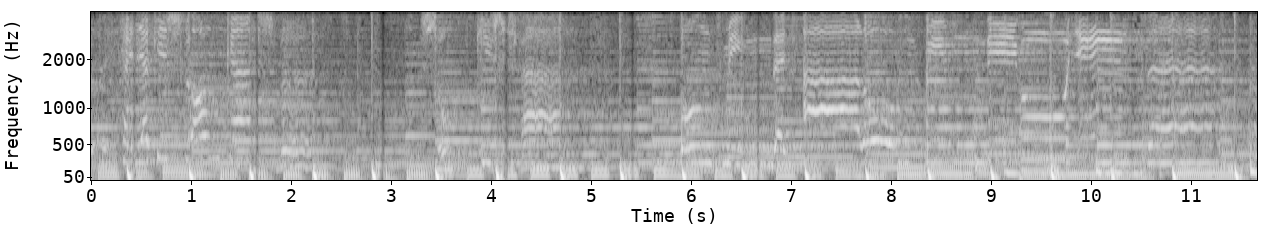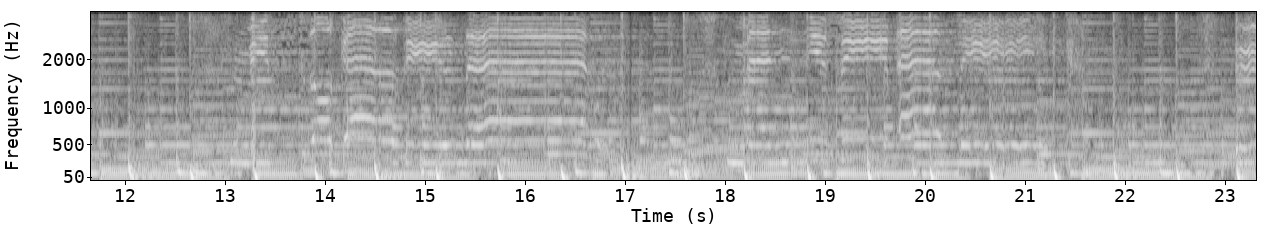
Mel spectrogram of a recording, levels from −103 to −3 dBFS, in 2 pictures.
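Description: Throughout the clip there is clock drift between sender and receiver, with the sender's clock running about 2 percent slow. The receiver's buffer keeps draining and is refilled by repeating short pieces, so small timing hiccups recur at uneven intervals and the audio is stretched overall.

From 0.41 s to 22.92 s come scattered short gaps, around forty of them, none longer than about 40 ms, together roughly half a second. Each is patched by continuing the preceding sound, heard as brief ticks, smears or stutters in band-limited audio with nothing above 4 kHz.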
